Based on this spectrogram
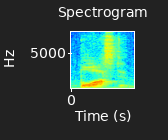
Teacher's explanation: The thing about Boston accent is that you don't say Boston, the O sound is more like an AW. It comes out like Boston.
